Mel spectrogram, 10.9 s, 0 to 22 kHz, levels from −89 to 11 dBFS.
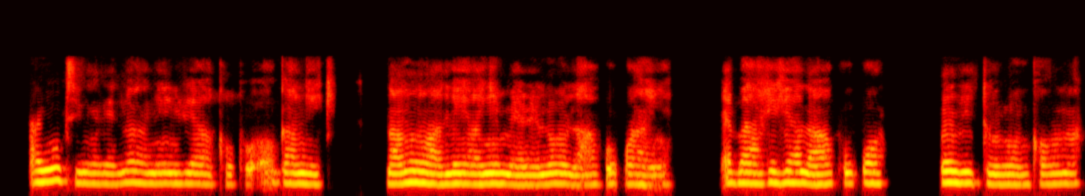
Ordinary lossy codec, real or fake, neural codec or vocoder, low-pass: none; fake; codec, 16 kHz, 2 kbps, FreqCodec, smaller model; none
